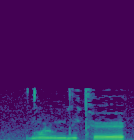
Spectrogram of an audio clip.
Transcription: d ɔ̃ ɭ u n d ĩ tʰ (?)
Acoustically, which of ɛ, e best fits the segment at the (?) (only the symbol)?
ɛ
